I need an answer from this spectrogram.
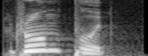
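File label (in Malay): "rumput", Malay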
